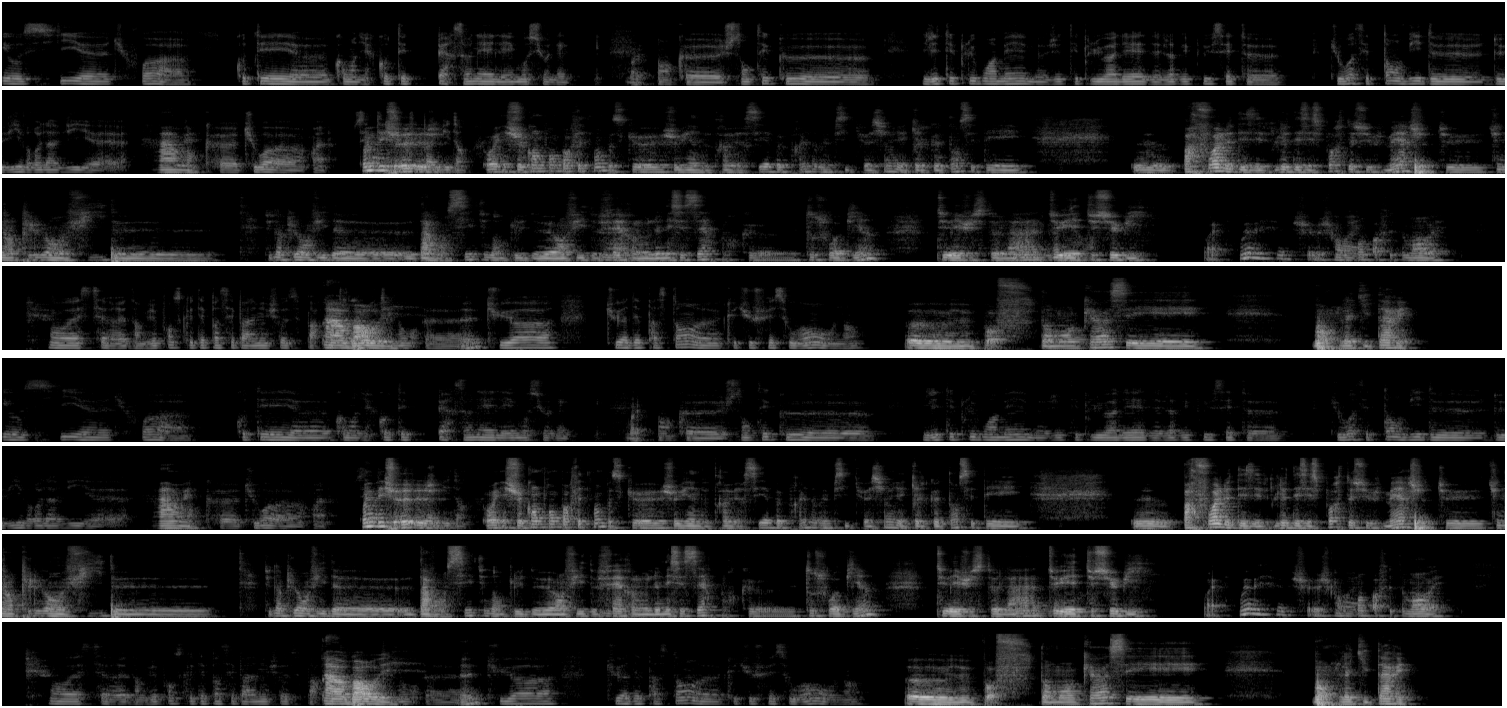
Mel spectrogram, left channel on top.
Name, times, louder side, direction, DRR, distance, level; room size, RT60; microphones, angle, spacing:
voice 1, 0.0-4.1 4.4-5.7 6.1-12.8 13.3-19.9 36.0-36.4 40.2-41.0 43.4-43.7 45.5-53.7, left 4 dB, 40° left, 0.4 m, -42 dB
voice 2, 16.6-16.9 18.6-19.4 19.9-32.1 32.4-41.6 42.1-42.2 42.4-43.3 43.6-44.4 45.3-45.6 48.3-49.0 49.6-49.9 54.1-57.1 57.3-57.8 58.2-59.1, right 2 dB, 50° right, 0.7 m, -32 dB
3.6 x 2.8 x 2.8 m
head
